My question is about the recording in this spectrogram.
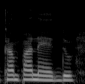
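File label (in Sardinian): "campaneddu", female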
